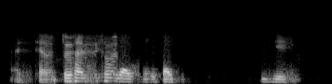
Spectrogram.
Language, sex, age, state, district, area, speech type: Urdu, male, 18-30, Bihar, Saharsa, rural, conversation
